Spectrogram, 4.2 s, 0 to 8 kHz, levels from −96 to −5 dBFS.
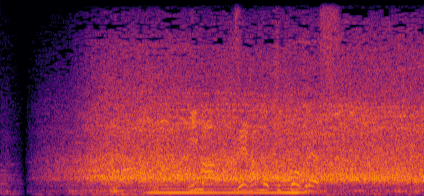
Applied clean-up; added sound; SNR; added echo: none; Bowed string instrument; 8 dB; none.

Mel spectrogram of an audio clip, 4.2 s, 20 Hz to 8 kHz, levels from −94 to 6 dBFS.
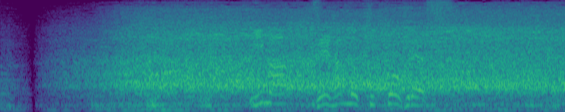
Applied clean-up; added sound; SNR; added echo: none; none; none; none.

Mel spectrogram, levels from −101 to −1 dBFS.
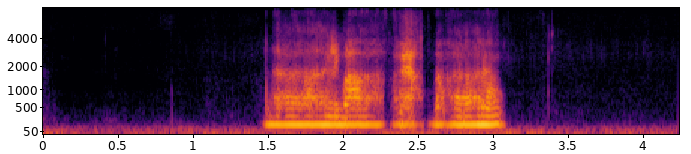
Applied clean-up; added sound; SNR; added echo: neural diffusion model UNIVERSE++.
